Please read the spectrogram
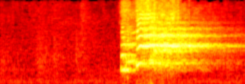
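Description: A rooster crowing: one loud call that starts suddenly about a second in, sweeps up and holds a high note.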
